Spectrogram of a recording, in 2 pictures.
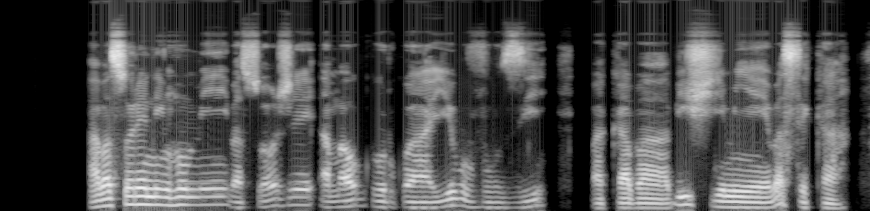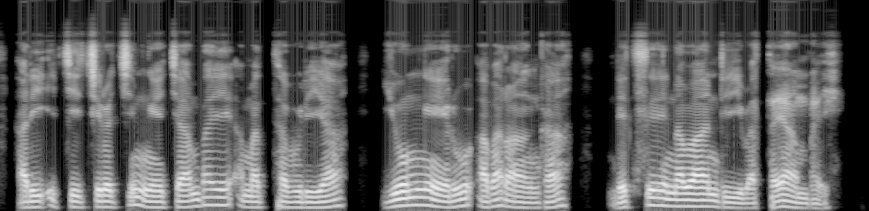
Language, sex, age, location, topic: Kinyarwanda, male, 25-35, Kigali, health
